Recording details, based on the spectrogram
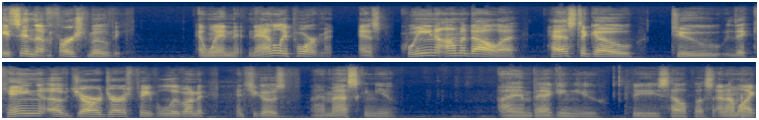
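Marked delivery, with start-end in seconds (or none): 10.6-14.6 put-on monotone, flat, lifeless and disengaged delivery. Retelling a film scene with no direction: imitating Natalie Portman's flat line reading. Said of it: "they gave her no direction, and she does not wanna be there".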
